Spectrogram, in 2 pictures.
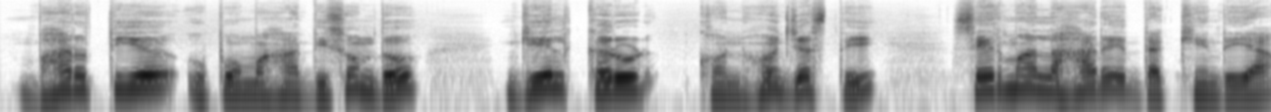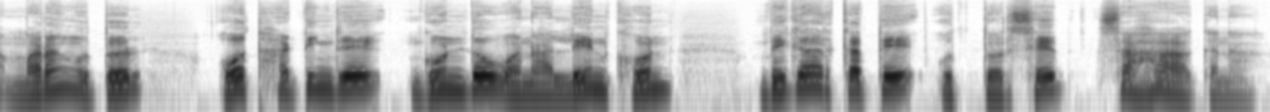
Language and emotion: Santali, neutral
